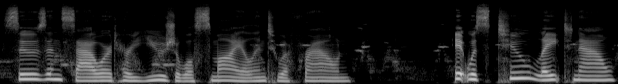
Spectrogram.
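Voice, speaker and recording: A woman reading a scripted short story as narrator, deliberate and expressive. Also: lowish voice, smooth. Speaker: story reader. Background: music.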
